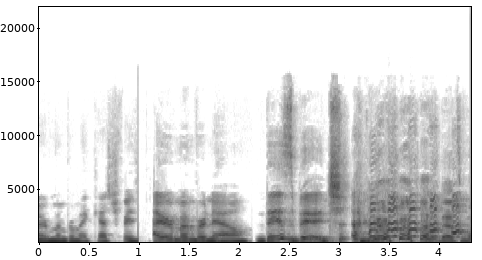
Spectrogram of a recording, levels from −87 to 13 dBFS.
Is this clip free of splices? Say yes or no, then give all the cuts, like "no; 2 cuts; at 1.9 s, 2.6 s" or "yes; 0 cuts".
no; 2 cuts; at 1.0 s, 2.1 s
